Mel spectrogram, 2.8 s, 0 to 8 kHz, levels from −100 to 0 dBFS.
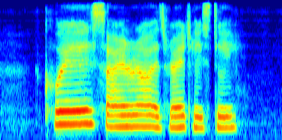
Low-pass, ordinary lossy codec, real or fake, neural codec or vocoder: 7.2 kHz; none; fake; codec, 24 kHz, 3 kbps, HILCodec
